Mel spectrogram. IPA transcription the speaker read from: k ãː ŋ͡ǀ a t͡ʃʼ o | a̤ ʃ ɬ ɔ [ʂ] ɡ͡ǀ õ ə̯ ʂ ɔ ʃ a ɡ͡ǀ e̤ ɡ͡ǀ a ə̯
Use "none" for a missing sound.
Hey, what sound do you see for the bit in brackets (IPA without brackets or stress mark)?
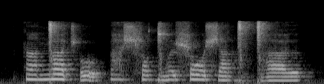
none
